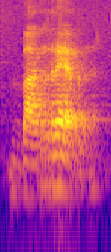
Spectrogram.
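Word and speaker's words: barrer: other verb is bar bar and here you have to pronounce the rough r okay the verb bar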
